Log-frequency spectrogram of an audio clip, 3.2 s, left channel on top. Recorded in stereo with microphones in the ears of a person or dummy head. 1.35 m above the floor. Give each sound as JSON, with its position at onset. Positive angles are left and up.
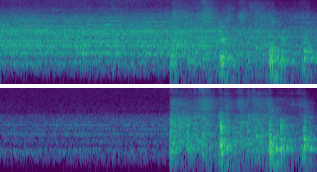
{"t": 1.7, "sound": "running footsteps", "side_deg": -55, "distance_m": 5.5}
